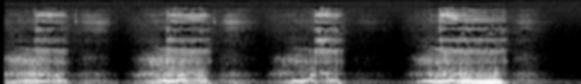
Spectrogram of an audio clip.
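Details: Sleeping Golden Retriever snoring: four deep, rasping snores, each lasting about a second, with short quiet gaps between breaths. The last snore is the loudest and longest.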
